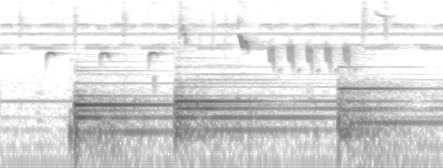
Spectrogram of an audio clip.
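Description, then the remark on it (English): A nightingale sings in short, bright chirps, then a quick run of repeated falling notes, set over soft, sustained musical chords that shift every second or so. No one speaks. “Just as the nightingale song helps you soften and relax, its notes also reach the rose, causing it to bloom beautifully.”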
